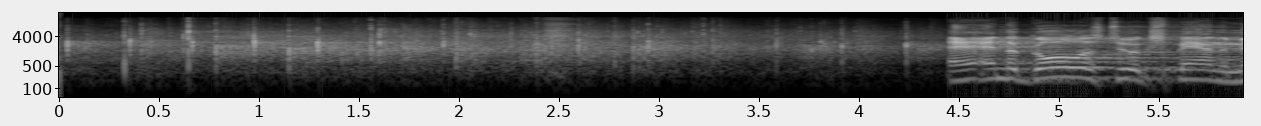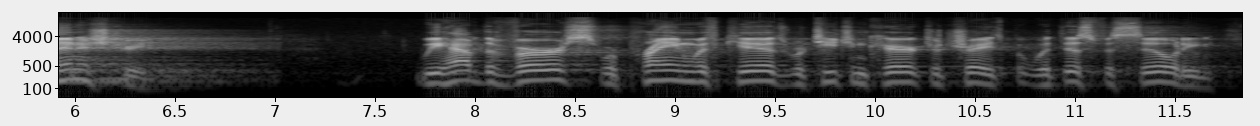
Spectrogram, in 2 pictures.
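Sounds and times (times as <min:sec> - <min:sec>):
room full of people applauding: 0:00.0 - 0:04.6
speech: 0:04.4 - 0:06.5, 0:07.7 - 0:11.8.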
